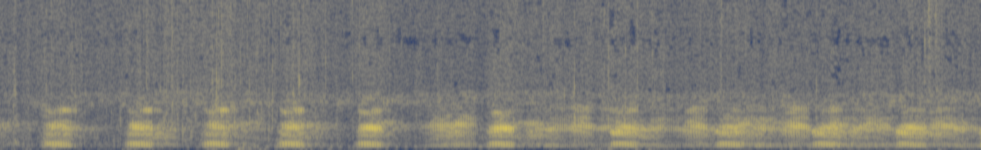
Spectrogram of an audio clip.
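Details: Indian bullfrogs, yellow in colour, calling during rain. Short nasal, pulsed croaks come in a steady series, almost two each second, some louder and nearer than others, over a constant hiss of falling rain.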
